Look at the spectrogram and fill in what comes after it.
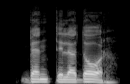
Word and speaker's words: bentilador: Ventilador. Ventilador. Ventilador is spelled as B-E-N-T-I-L-A-D-O-R.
